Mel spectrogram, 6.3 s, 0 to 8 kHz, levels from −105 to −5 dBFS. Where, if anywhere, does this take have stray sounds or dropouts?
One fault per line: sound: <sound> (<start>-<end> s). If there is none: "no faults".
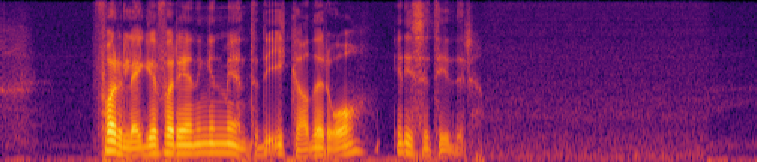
no faults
